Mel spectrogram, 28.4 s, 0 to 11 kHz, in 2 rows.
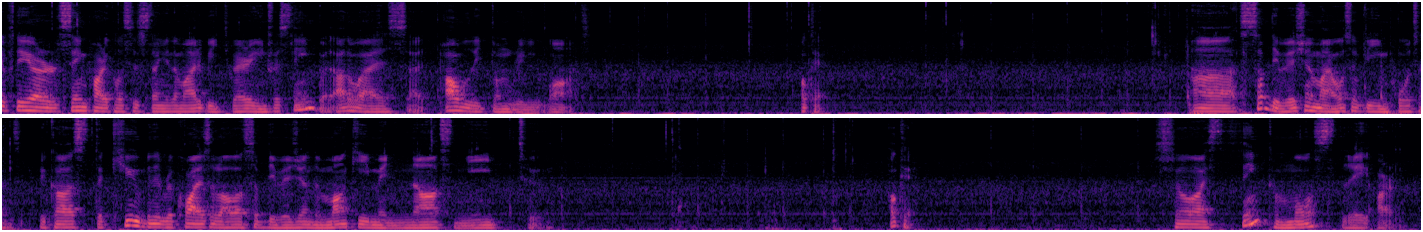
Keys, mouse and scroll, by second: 19.3-28.3 middle drag.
